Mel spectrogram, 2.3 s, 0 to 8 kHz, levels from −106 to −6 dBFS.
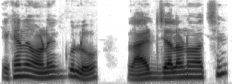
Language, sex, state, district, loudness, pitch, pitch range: Bengali, male, West Bengal, Cooch Behar, -17 LUFS, 155 Hz, 140-185 Hz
